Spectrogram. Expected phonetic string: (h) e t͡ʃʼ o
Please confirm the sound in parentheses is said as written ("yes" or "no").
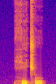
yes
